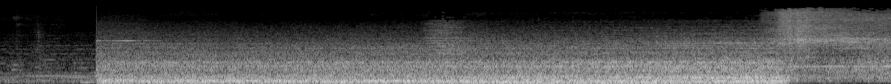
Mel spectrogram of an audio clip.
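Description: A bus engine rumbles loudly nearby.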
